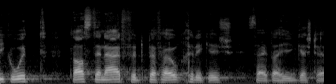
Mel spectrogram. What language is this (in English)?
Swiss German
